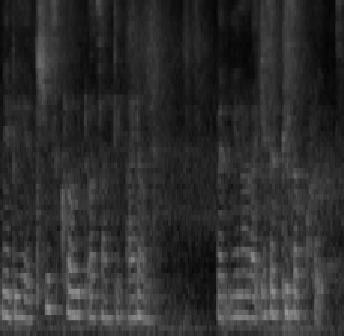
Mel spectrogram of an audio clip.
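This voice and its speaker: Speaking with a non-native accent, a woman delivers her words at a fairly quick pace and medium pitch, with fairly even intonation. Audible room echo and noticeable background noise fill the recording. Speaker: cooking vlogger. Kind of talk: tutorial. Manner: casual, hesitant with fillers.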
